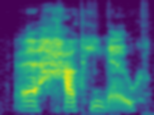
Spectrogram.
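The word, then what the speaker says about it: jalapeño: I think it's obviously meant to be pronounced jalapeno, silent J, jalapeno. So that's what we're going to make, the jalapeno GT Turbo.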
